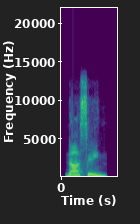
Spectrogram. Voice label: "narceine", Indian

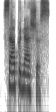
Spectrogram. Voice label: "saponaceous", Indian

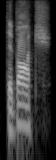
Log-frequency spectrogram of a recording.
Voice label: "debauch", American

